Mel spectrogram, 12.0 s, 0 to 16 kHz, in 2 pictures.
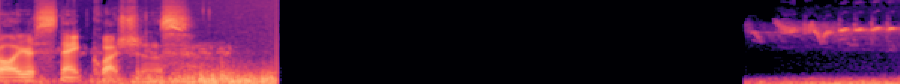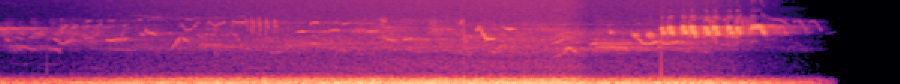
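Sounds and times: small birds chirping and trilling: 0:05.0 - 0:11.6.

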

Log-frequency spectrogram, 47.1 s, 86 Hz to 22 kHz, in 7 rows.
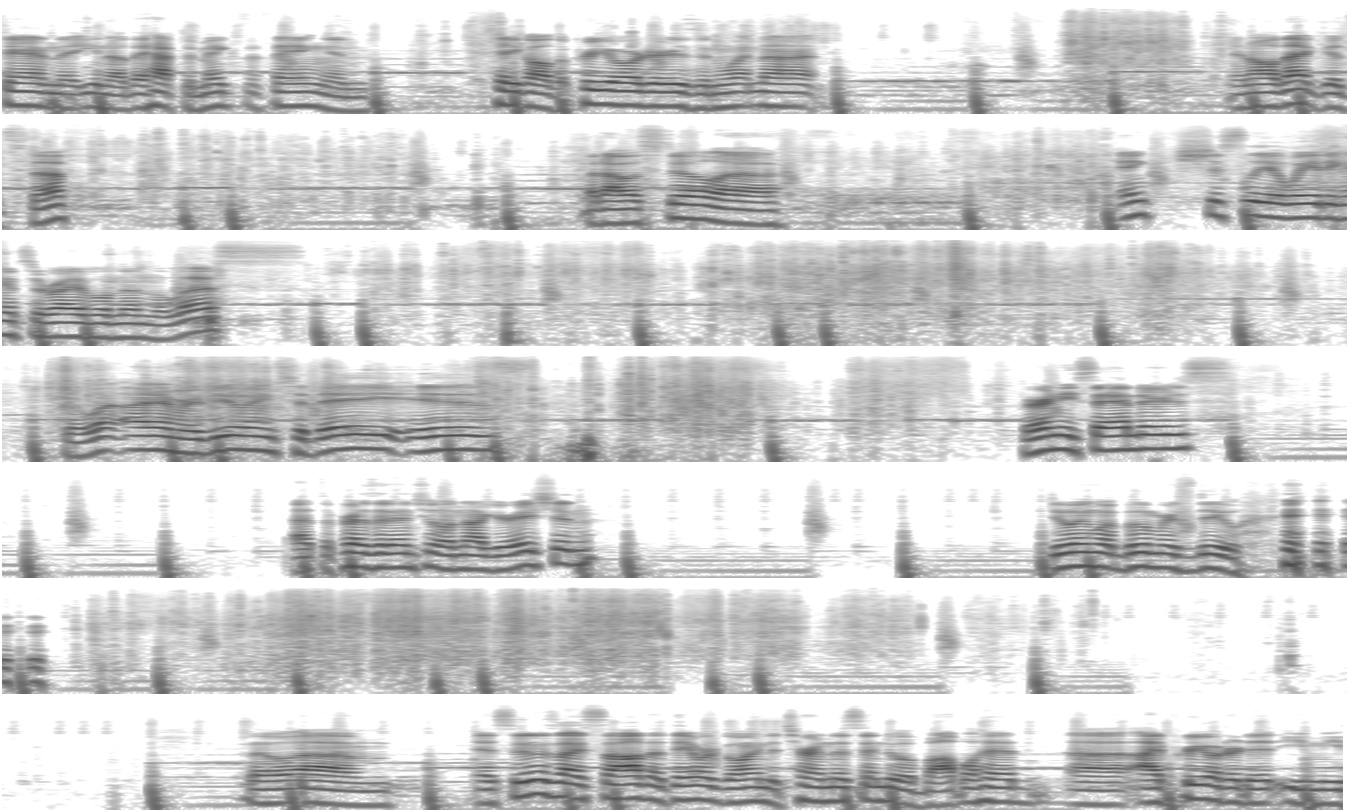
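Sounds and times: music with thumping beat: 0:00.2 - 0:21.9, 0:22.5 - 0:24.7, 0:26.3 - 0:29.1, 0:29.9 - 0:44.0, 0:44.6 - 0:47.0
packing paper crinkling: 0:02.1 - 0:04.1, 0:04.8 - 0:25.4, 0:34.0 - 0:40.3.

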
